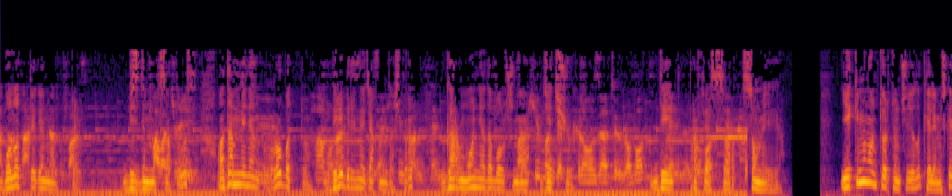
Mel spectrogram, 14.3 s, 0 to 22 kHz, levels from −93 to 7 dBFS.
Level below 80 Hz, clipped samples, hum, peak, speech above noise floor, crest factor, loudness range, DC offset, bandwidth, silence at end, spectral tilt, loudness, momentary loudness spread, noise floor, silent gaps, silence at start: -32 dBFS; under 0.1%; none; -6 dBFS; 43 dB; 14 dB; 1 LU; under 0.1%; 8.8 kHz; 0 s; -6.5 dB/octave; -21 LUFS; 10 LU; -63 dBFS; none; 0 s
